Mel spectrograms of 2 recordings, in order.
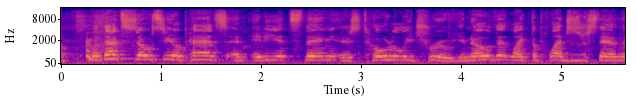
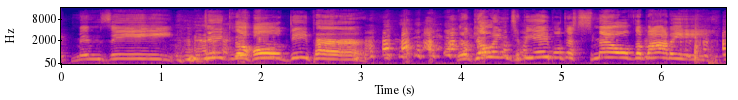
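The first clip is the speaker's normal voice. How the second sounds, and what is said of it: Bad South Park cartoon character voice. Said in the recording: “worst South Park impersonation I've ever heard”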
